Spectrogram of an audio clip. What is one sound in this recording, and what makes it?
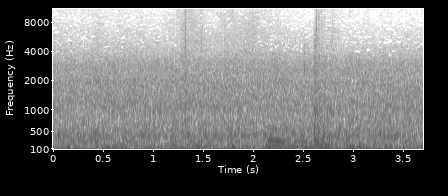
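A car door opens and shuts.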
